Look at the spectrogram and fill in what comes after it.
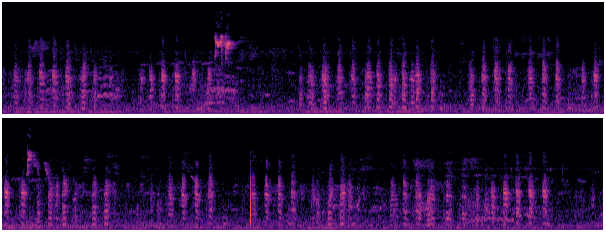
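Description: Birds calling in repeated bouts of rapid, quack-like notes, several a second, with short pauses between bouts.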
